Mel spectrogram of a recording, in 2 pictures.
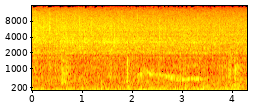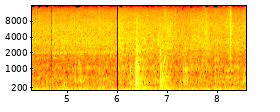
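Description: Chopped onion sizzling in hot olive oil in a pan, a steady frying hiss. A couple of sharp knocks from a utensil on the pan come about six and a half and seven seconds in.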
